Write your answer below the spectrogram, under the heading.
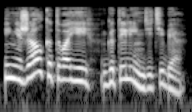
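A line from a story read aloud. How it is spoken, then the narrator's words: Sympathetic sigh. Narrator (Russian): сочувственно вздохнула она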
